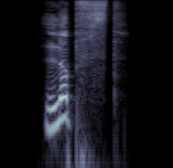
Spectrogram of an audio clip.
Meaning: second-person singular present of lupfen
- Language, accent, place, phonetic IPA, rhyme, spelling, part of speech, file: German, Germany, Berlin, [lʊp͡fst], -ʊp͡fst, lupfst, verb, De-lupfst.ogg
